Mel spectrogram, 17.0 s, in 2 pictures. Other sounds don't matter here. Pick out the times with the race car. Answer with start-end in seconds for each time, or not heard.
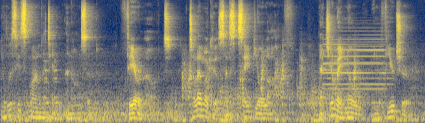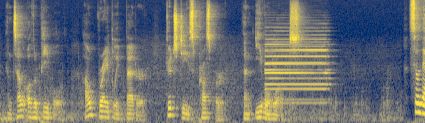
not heard.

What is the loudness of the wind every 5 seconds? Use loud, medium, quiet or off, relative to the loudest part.
loud, loud, quiet, quiet.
